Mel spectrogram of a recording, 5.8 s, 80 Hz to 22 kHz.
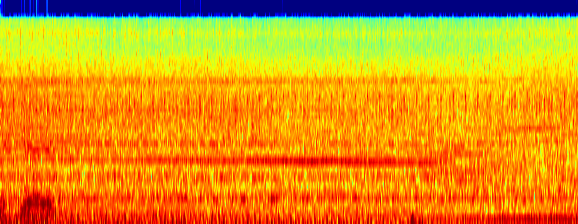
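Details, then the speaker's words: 2008 Ford Expedition just after replacing a cracked power steering cooler with a universal transmission cooler kit and refilling fluid: steady idle with thin constant high whine from the power steering pump. "once they crank it up and get some of this fluid do it started up again those whining a little bit"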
